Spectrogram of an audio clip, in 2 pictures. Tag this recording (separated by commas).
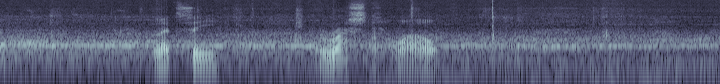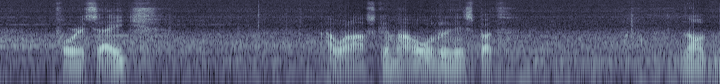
Speech, outside, rural or natural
